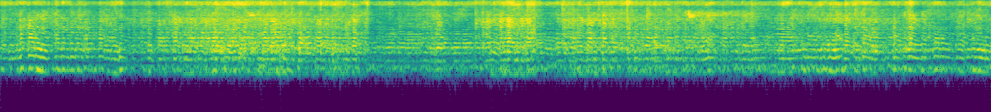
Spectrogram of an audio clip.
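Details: Flies buzzing, a steady, dense drone with a low hum and layered harmonics running unbroken throughout, slightly wavering in loudness.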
